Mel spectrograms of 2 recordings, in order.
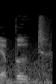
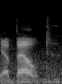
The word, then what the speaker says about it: about: Then why did Canadians say a boot? We don't. Americans say Canadians say a boot. We say about, just like you're supposed to.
